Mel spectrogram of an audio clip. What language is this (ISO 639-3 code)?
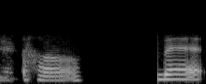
urd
